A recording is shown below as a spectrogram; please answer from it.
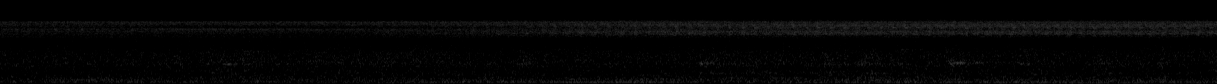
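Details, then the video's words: A loud summer cicada chorus makes a broad, shimmering high hiss that swells slightly toward the end and pulses evenly and rapidly, with faint low rumble beneath. "Cicada sounds"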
